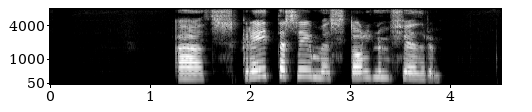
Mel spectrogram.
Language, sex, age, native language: Icelandic, female, 40-49, Icelandic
